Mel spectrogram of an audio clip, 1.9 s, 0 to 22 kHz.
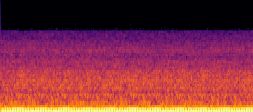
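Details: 2018 Ram 2500 Mega Cab diesel, about 41,000 miles, after oil change and fuel filter change with fuel system primed: deep, steady, even idle rumble, no misses, knocks or hunting; normal.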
